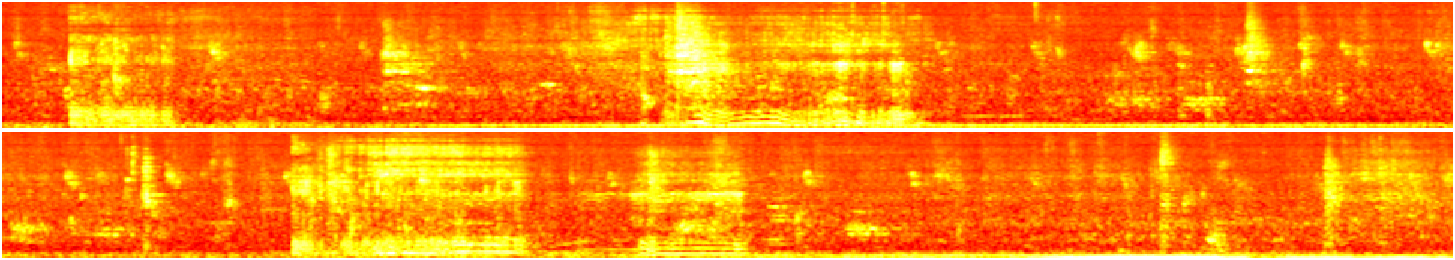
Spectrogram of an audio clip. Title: My French Bulldogs Snore When Sleeping 내 프랑스 불독은 잠을 잘 때 코를 곯다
